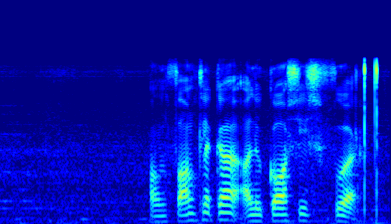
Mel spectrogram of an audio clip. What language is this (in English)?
Afrikaans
